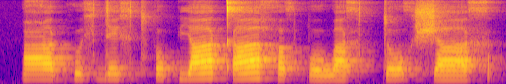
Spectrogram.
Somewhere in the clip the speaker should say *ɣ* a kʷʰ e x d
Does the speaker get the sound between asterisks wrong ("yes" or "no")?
yes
